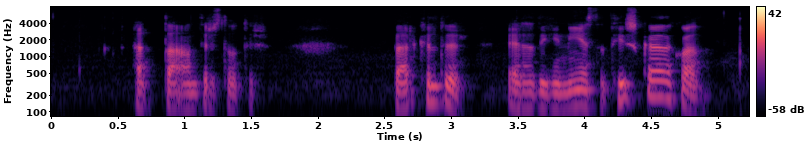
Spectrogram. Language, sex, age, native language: Icelandic, male, 30-39, Icelandic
